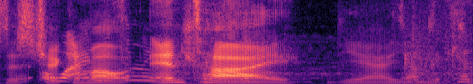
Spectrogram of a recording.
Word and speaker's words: Entei: Oh, is that how you say it, Entei?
